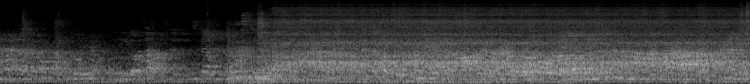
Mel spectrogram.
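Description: A sudden gain jump at 2.27 s lifts the sound and its background noise together by about 7 dB until the end. The likely cause is digital gain applied instantly, without a ramp.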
